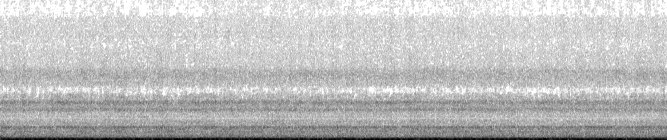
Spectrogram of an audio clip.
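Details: Carbureted engine at a steady, even low idle with no misses after a new engine install; the mixture was readjusted for a different air setup, the wideband reads on target, and idle quality changed; normal idle.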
